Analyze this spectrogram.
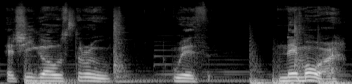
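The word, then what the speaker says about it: Namor: she goes through with Neymar or should I pronounce it no more which I really love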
